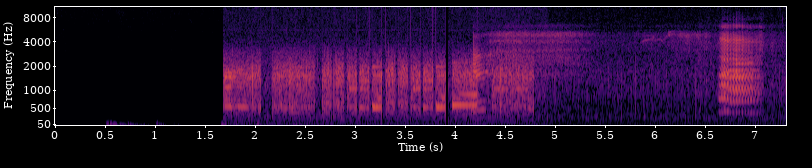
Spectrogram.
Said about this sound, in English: Hello, cat. You're getting familiar, aren't you? I don't have any food. Sorry. I could give you some egg. At least we know that came from the chickens. Would you like a bit of egg?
